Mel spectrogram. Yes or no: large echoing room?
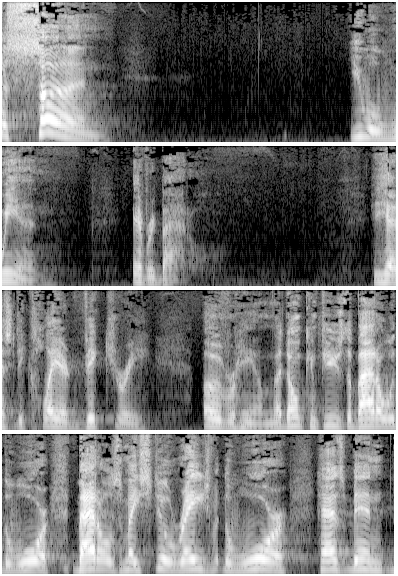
yes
